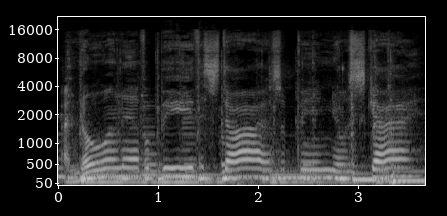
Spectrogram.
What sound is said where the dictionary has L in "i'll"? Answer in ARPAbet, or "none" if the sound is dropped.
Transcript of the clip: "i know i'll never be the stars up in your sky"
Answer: W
